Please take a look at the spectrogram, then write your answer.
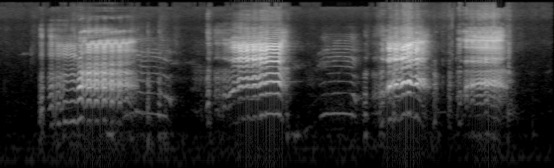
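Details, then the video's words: Goat from a village, calling in a run of five wavering, quavering bleats over about six seconds. The loud, harsh cries alternate with a softer, purer middle note, with short pauses between them, over faint low background rumble. "goat sounds / really goat sound effect"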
